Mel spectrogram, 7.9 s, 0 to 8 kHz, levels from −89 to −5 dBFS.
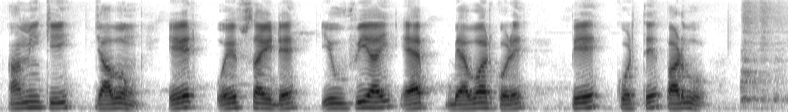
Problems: background sounds at intervals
